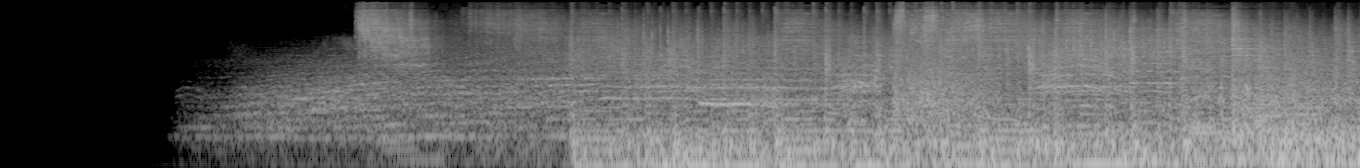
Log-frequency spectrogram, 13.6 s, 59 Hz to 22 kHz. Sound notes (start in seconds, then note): 3.6 electric buzzing; 10.4 heavy rock music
